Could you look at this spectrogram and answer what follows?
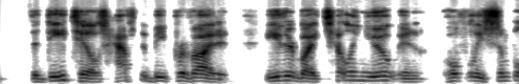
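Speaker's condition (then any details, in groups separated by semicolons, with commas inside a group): No condition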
